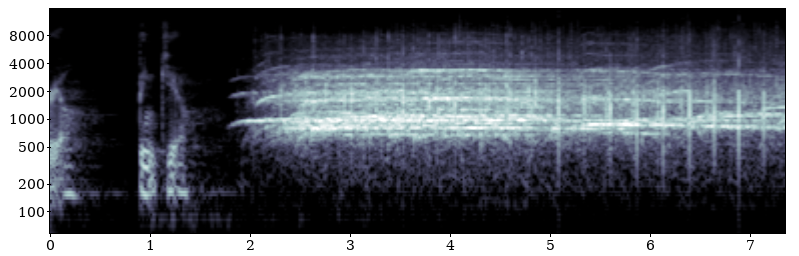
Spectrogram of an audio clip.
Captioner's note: applause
